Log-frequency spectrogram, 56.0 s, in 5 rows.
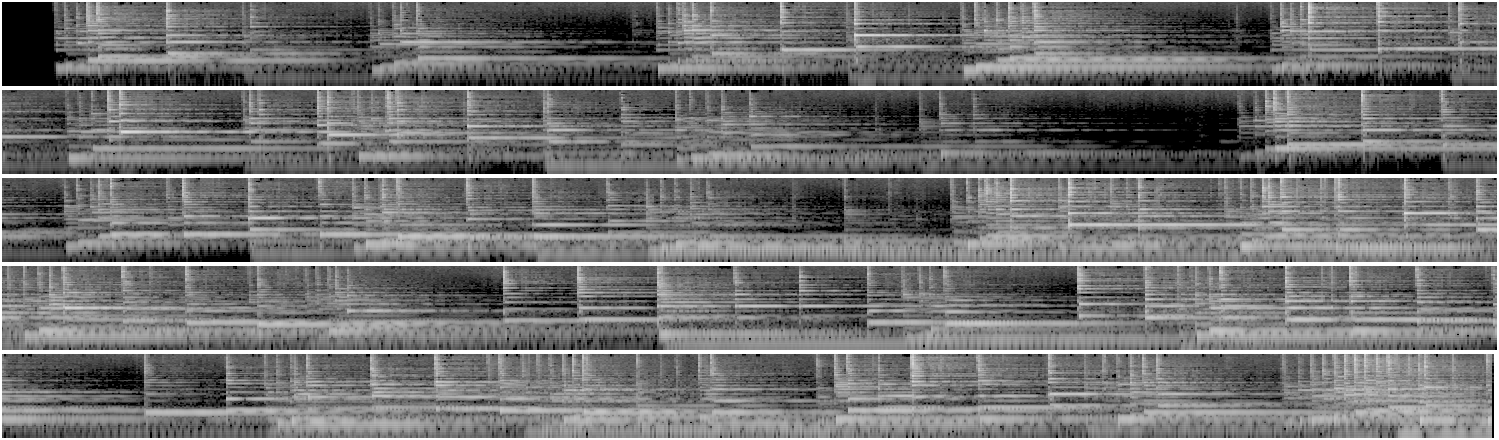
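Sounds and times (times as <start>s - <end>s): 
harp: 0.4s - 56.0s.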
